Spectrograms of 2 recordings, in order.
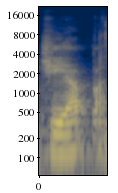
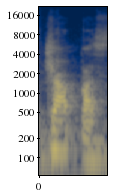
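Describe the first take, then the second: First: The 'i' sound after 'ch' is kept. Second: The 'i' sound after 'ch' is dropped. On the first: This is the full form of the name. "no chiapas" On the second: This is how people from Mexico City say it. "dicen chapas"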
